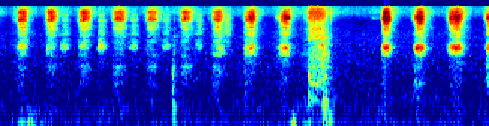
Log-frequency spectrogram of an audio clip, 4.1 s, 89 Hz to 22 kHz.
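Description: A marker tip held in the fingers rubs short coloring strokes across a thin, flat paper coloring sheet lying on a desk mat. Quiet, bright scratchy swishes repeat at an uneven pace, about 13 in all, with a longer rasping stroke partway through.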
